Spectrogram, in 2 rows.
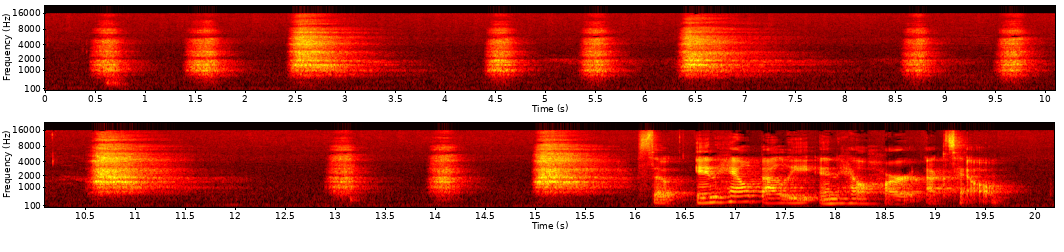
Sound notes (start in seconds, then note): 0.4 exhale; 0.4 inhale; 4.4 inhale; 4.4 exhale; 8.4 inhale; 12.9 exhale; 12.9 inhale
